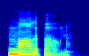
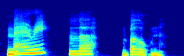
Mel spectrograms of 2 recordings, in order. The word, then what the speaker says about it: Marylebone: And finally, how about Marylebone? So spelt Marylebone. It looks like Mary Le Bone, but it's pronounced Marylebone.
